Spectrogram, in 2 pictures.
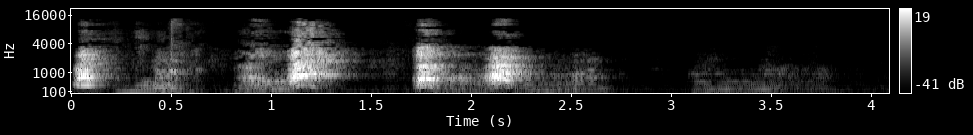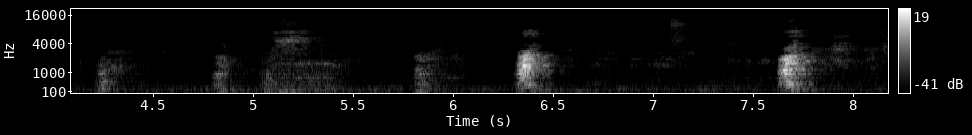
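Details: Siberian Husky teasing a Belgian Malinois: rapid rough barks and yelps in the first three seconds, then a soft harmonic whine and scattered single barks.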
